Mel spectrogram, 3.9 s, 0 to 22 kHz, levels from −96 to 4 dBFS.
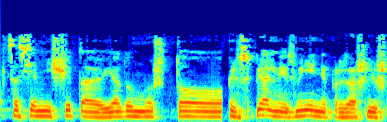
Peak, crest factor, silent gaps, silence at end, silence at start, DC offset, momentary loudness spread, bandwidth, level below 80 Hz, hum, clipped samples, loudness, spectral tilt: -6 dBFS; 10 dB; none; 0 s; 0 s; under 0.1%; 2 LU; 8 kHz; -52 dBFS; none; under 0.1%; -17 LUFS; -6 dB/octave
